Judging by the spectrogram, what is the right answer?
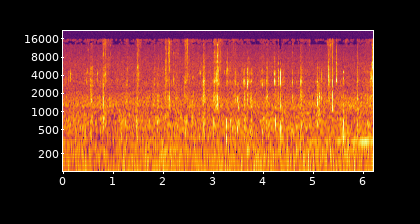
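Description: Faint chewing of a sandwich, with scattered small crisp clicks of biting and crunching.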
